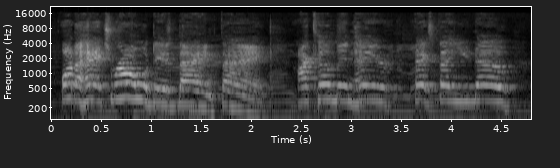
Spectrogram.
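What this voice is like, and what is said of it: Put-on country accent. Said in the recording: “A country accent.”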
